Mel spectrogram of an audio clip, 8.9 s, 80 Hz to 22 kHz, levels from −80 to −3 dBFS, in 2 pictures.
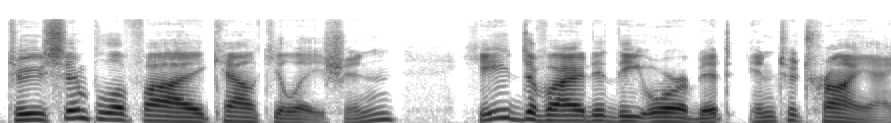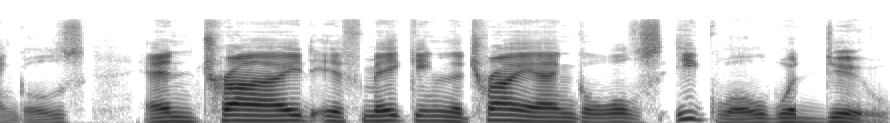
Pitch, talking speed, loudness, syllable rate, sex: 145 Hz, 120 wpm, -17 LUFS, 3.7 syllables/s, male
